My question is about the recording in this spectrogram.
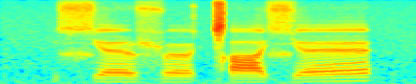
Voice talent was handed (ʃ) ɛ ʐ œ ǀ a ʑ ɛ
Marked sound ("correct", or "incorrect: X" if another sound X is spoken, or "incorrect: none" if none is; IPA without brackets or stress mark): incorrect: ɕ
